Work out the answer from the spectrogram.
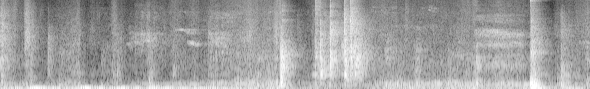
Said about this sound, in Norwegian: Unnskyld, men jeg skal bare lukke vinduet, for jeg hører noen sparke fotball.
